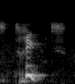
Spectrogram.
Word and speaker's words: strict: you said strict is strict strict here you have to pronounce the T even though there's no e okay it's just the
